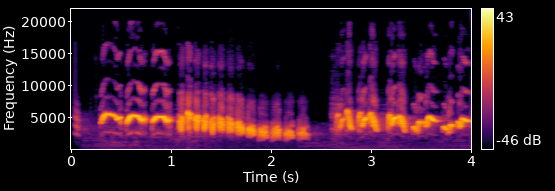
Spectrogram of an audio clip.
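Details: Jal singing: sweet, arched whistled notes, a rapid buzzy trill sliding downward, then further looping whistled phrases, clear and close.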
